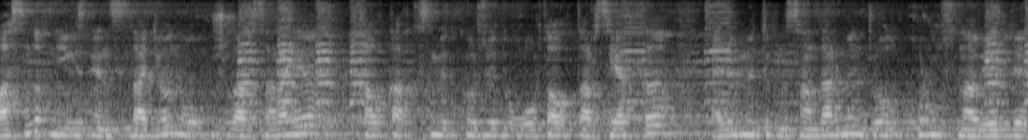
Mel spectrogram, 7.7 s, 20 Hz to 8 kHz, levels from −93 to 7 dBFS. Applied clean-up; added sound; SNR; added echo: none; Traffic noise, roadway noise / Vehicle horn, car horn, honking; 12 dB; reverberation time 2.4 s.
